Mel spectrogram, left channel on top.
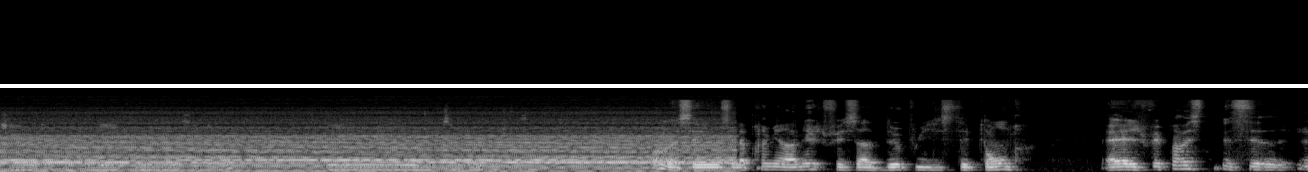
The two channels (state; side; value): silent; left; 65 dB below the other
